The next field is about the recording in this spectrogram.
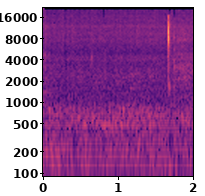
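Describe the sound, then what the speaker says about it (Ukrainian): Rain with large, cool drops falls on a vegetable garden where cabbage is being planted, a dense broad hiss with low rumbling close by, and a brief sharp crackle near the end. "Дощ пішов, краплі крупні, ой, прохолодні."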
